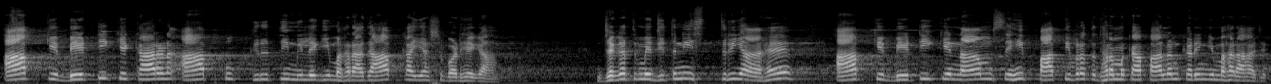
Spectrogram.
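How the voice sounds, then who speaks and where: A man's voice: high-pitched, a little slow, sharp tone. A man preaching a devotional story sermon, telling stories, quizzing his listeners and singing short verse lines. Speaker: katha preacher.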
